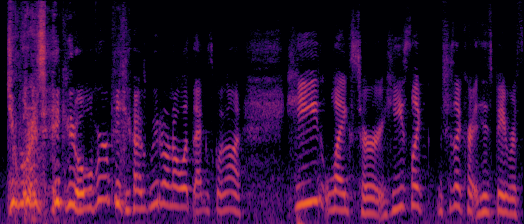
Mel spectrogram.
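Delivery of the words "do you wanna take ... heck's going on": laughing offer. Retold or imitated. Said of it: "she like".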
